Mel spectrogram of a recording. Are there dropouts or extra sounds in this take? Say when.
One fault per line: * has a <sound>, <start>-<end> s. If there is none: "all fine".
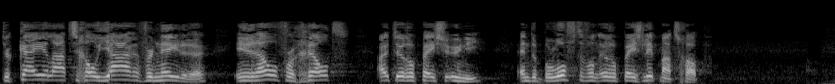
all fine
